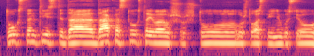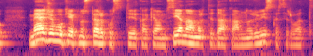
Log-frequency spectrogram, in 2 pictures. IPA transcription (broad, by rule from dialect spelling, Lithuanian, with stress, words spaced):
ˈtuːkstɐnʲtʲiːs tʲɪ ˈdɐ ˈdɐ ˈkɐs ˈtuːks tɐɪ ˈʋɐ ʊʃ ʊʃ ˈtuː ˈtuɔs ˈpʲiːnʲɪɡʊs ˈjɛʊ ˈmʲæːd͡ʒʲɛɡuː ˈkʲiɛk nʊsʲˈpʲɛrkʊs ˈtʲɪ kɐˈkʲoːm ˈsʲiɛnɐm ɐr tʲɪ ˈdɐ ˈkɐm ˈnʊ ɪr ˈʋʲiːskɐs ɪr ˈʋɐt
